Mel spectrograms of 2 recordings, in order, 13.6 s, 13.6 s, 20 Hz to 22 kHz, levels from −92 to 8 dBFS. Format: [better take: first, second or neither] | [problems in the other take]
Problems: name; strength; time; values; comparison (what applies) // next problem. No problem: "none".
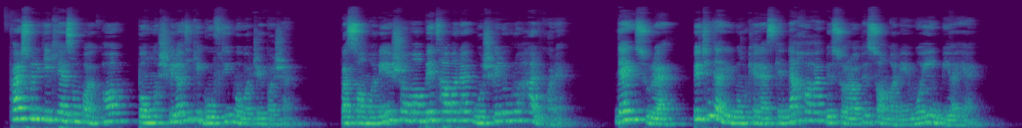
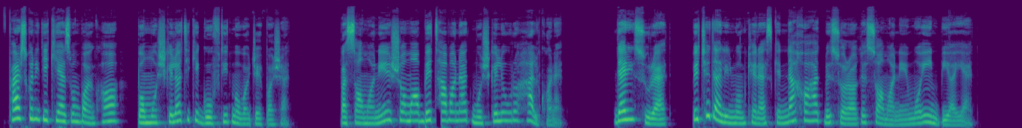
second | off-mic speech; far // room echo; noticeable; dies away in 0.4 s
